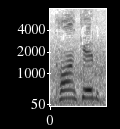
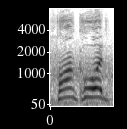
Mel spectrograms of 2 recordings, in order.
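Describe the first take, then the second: First: The second syllable is a reduced 'kid'. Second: The second syllable is a full 'cord'. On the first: It is the local way to say the town's name. The speaker calls it right. "Concord is the correct pronunciation" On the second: It sounds like the name of the supersonic plane. The speaker calls it wrong. "Concord, no more. Everybody that sees this thinks they can fly a plane out of this place"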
